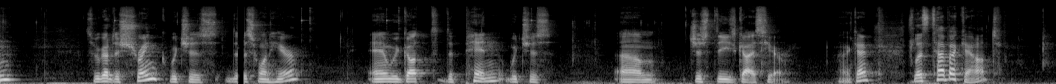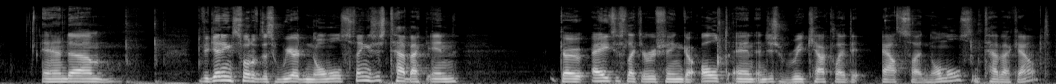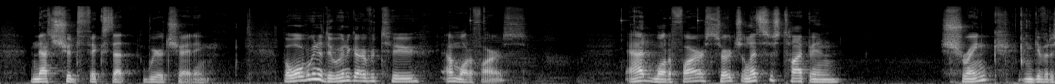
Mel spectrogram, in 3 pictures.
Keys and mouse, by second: 3.8-5.4 drag, 5.8 alt+a, 6.4 alt+a, 7.0 click, 7.5-8.4 middle drag, 9.1 Tab, 9.8 ctrl+s, 10.3-11.0 middle drag, 11.3 shift+middle drag, 11.7 Tab, 12.0 Tab, 12.5-12.9 middle drag, 13.5-14.0 middle drag, 14.3 Tab, 14.5 middle click, 16.5 a, 17.7 alt+n, 20.2 Tab, 20.9-22.5 middle drag, 25.8 click, 27.3-31.6 drag.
